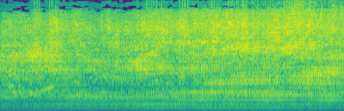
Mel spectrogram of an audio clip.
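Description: Drag boat's supercharged engine running at high revs on a run down the course, its pitch held steady over the rush of spray.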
